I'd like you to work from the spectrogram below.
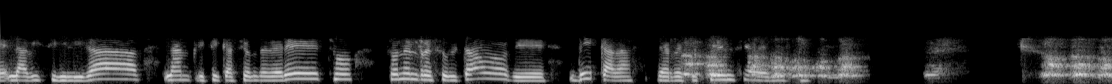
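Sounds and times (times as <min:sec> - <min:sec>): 
speech: 0:00.0 - 0:08.3
dog barking: 0:06.8 - 0:08.7, 0:10.3 - 0:11.1.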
